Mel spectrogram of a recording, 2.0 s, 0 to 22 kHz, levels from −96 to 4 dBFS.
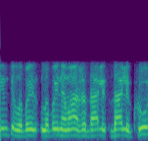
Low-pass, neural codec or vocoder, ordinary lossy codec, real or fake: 3.6 kHz; none; AAC, 32 kbps; real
